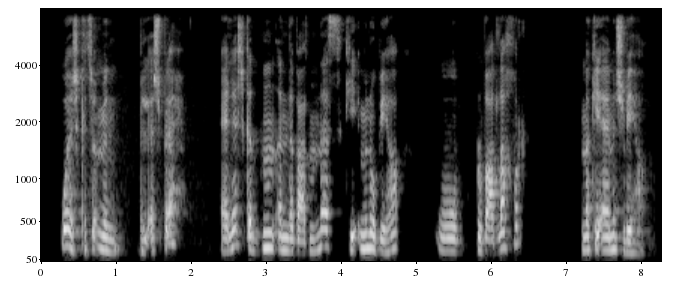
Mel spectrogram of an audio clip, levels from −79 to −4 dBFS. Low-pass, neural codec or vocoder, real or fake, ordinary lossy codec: 7.2 kHz; none; real; none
